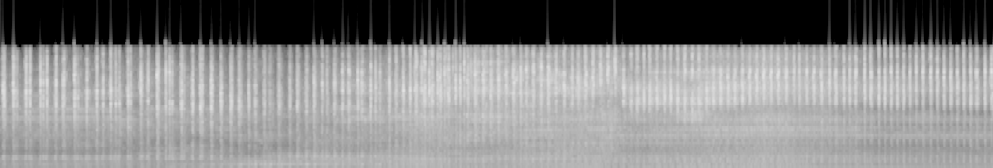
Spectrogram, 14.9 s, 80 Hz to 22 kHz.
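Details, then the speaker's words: 1966 Suzuki K15 80cc two-stroke, about 50 years old, started on a little choke and warming up. The idle is harsh, crackling and very loud and raspy, climbing then settling. The cause of the loudness is unknown. "I just don't understand why his bike is so loud right like it's an 80 cc 50 year old two-stroke the engine is like the biggest as big as my fist and it makes a racket like no other bike I've ever had"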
